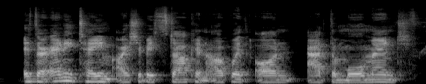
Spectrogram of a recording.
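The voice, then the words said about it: Put-on Northern Irish accent, slightly robotic. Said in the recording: “I did the terrible Irish accent ... I had to do a Northern Irish and the other part of Irish accent ... so that's Republic, and then I'll do Northern ... That's not bad. That's a little bit robotic.”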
